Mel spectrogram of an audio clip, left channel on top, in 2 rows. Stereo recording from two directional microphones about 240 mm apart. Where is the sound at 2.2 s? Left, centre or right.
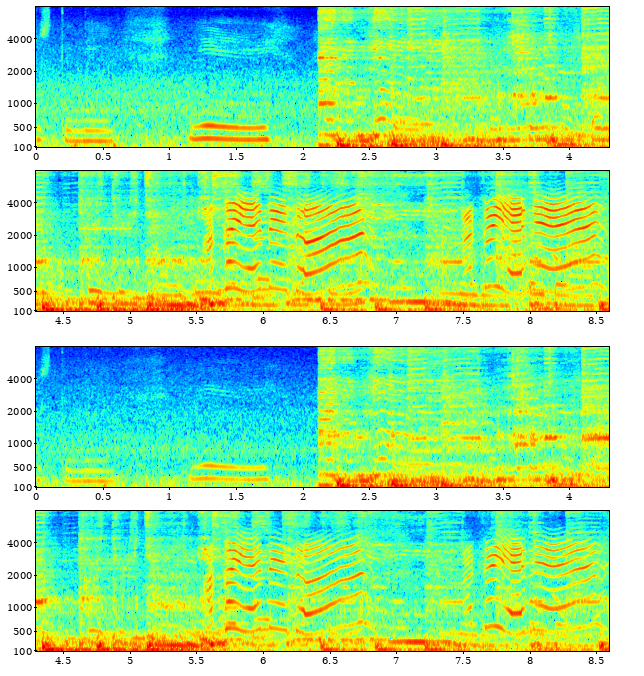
Right.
